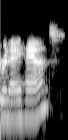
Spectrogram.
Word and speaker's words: Renee Hand: It's Renee Hand, pretty much across the board. Yep. Renee Hand. Awesome. Did I just say my own name wrong? Renee Hand. R-E-N-E-E-H-A-N-D, like the appendage.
